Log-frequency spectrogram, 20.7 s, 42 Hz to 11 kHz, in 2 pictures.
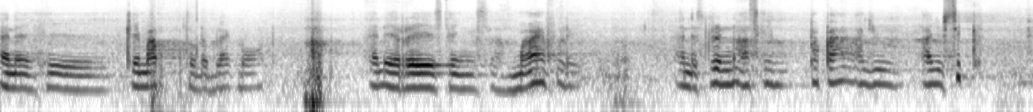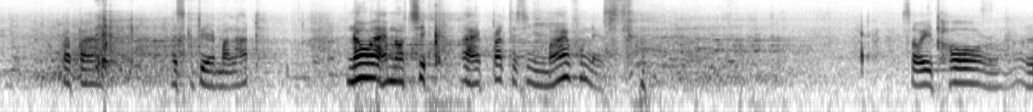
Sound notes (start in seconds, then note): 16.6 laughter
